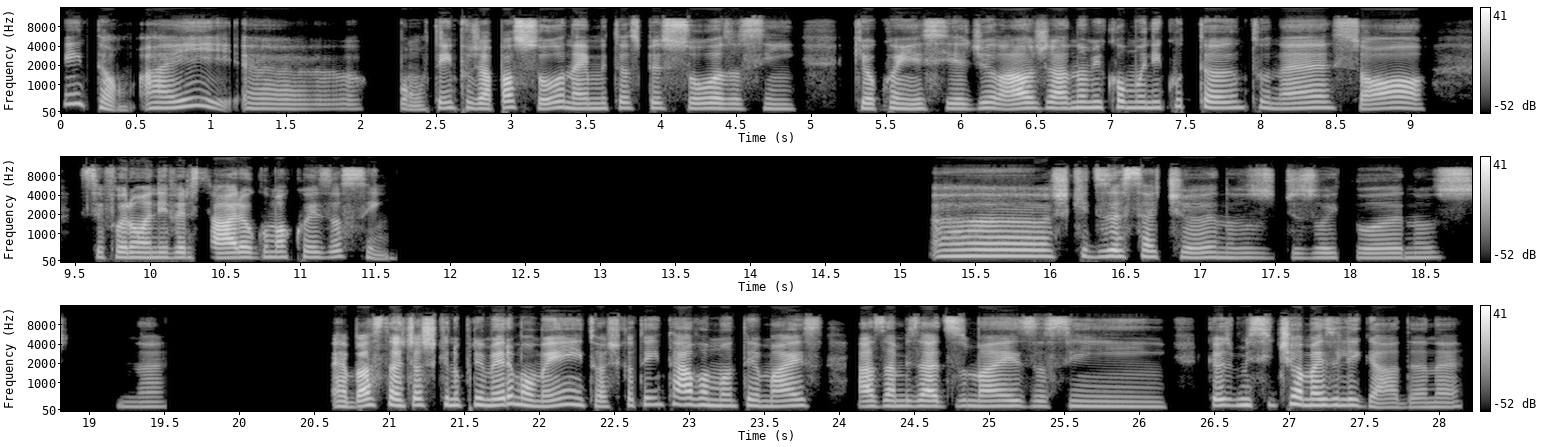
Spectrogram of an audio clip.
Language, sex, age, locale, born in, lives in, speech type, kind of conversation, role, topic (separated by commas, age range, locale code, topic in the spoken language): Portuguese, female, 50-54, pt-BR, Brazil, France, conversation, podcast, guest, Como a distância física afeta a forma como a gente conversa?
